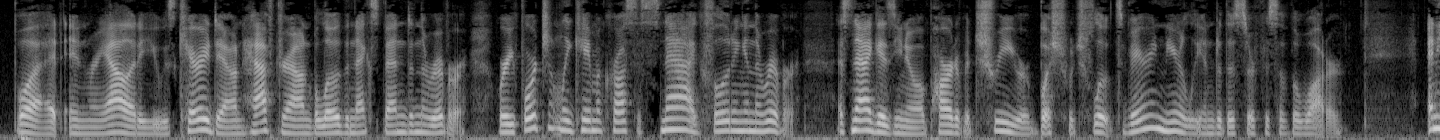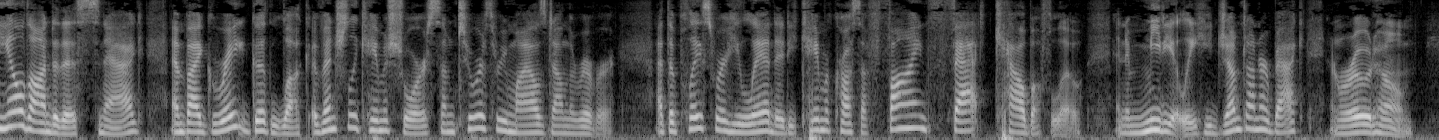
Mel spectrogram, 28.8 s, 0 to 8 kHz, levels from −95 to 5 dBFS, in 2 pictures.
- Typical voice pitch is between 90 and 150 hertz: No, medium, 180 Hz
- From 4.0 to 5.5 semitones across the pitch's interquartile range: Yes, average, 5.2 semitones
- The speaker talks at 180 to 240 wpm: Yes, average, 200 wpm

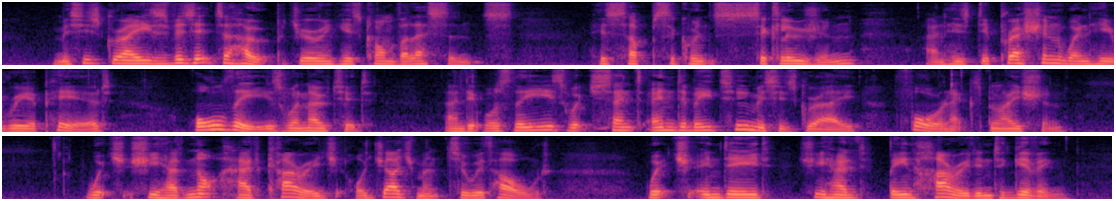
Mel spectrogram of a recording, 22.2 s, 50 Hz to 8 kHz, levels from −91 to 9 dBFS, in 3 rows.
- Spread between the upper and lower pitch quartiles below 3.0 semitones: No, average, 4.0 semitones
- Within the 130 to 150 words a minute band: Yes, average, 140 wpm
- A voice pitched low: Yes, low, 125 Hz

